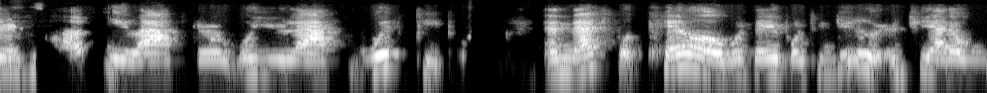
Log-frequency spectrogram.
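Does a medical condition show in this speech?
Yes: cerebral palsy, athetoid and ataxic.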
